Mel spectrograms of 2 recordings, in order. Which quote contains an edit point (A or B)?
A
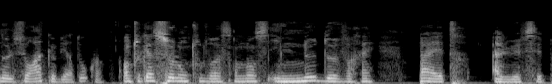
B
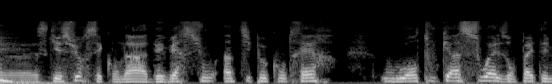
A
